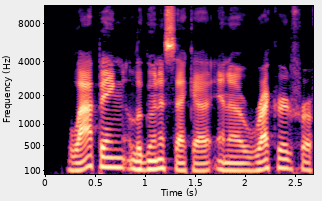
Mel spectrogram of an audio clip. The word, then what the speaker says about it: Laguna Seca: But then shortly thereafter, the shorter track called Laguna Seca. Am I saying that right? I'm going to just mispronounce a lot of things during this. – I think Laguna's right. – All right. Well, so Laguna Seca is a shorter track.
